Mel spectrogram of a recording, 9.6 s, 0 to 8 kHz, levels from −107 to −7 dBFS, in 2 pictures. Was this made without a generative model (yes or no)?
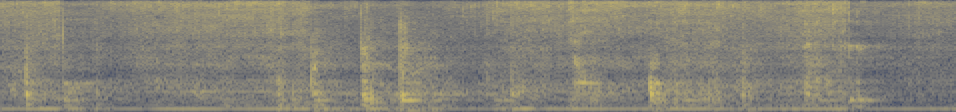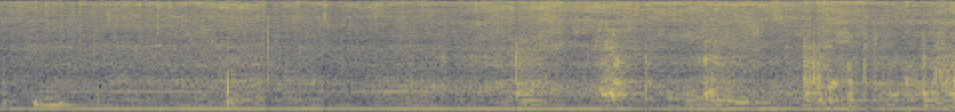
no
